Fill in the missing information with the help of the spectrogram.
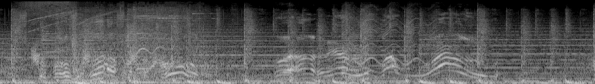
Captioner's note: groaning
